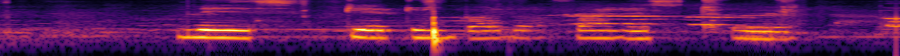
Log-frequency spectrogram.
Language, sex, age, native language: Icelandic, male, 8, Icelandic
